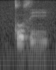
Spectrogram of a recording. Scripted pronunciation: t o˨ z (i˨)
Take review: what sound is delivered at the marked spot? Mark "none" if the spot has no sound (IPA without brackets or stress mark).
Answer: i˦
